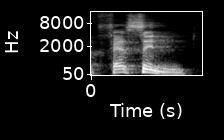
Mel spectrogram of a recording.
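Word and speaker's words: fasten: মাঝখানের টিটা কিন্তু সাইলেন্ট ওয়ার্ড উচ্চারিত হবে না। ফ্যাসে।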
